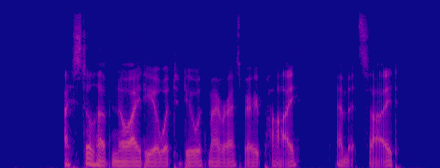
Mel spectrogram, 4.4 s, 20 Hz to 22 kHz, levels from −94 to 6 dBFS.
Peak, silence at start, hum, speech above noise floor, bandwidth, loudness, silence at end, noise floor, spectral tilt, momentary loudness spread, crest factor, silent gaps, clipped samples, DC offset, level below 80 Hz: -34 dBFS; 0.65 s; none; 38 dB; 15.5 kHz; -53 LUFS; 0.4 s; -90 dBFS; -5 dB/octave; 10 LU; 20 dB; none; under 0.1%; under 0.1%; -72 dBFS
